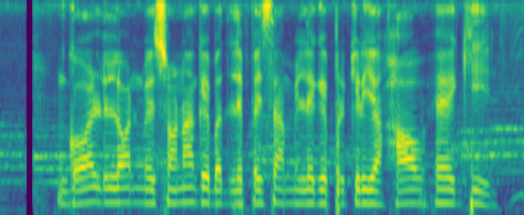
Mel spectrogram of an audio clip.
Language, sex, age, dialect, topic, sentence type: Maithili, male, 56-60, Angika, banking, question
